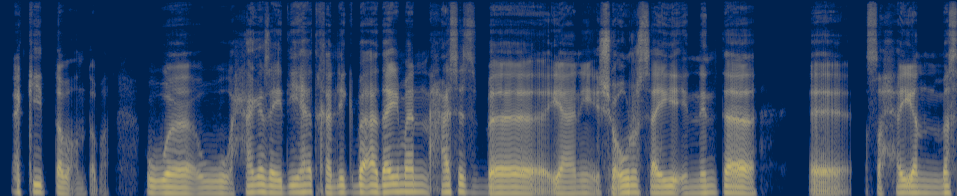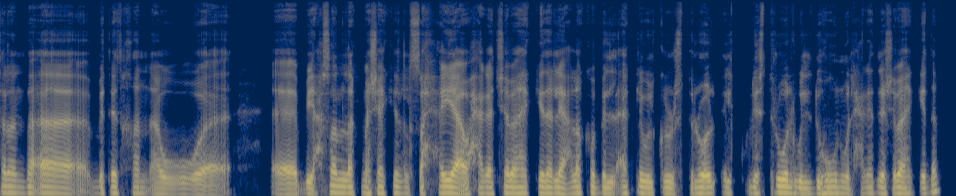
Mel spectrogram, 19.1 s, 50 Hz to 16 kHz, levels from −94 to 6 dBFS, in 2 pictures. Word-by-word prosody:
أكيد 130 -2 -3
طبعًا، 100 -3 -3
طبعًا، - - -18 0.4
و 115 -1 +2 0.3
وحاجة 110 +5 -3
زي 120 -3 +2
دي 130 +3 0
هتخلّيك 125 -1 -3
بَقى 130 0 +3
دايمًا 135 0 +2
حاسِس 130 0 -3
ب 115 0 -8 0.6
يعني 110 0 -3
شُعور 125 +3 +2
سيء، 115 -2 +1
إن 115 +1 -9
أنت 120 +1 +3 0.6
آآ - - -2 0.2
صحيًا 120 0 0
مثلًا 120 0 -2
بقى 110 -2 +1
بتتخن، 110 0 -4
أو 100 -2 -2 0.7
آآ 95 - +2
بيحصل 115 +4 +1
لك 115 - +2
مشاكل 110 0 -2
صحية 115 +2 +3
أو - - +4
حاجات 110 -1 -2
شبه 115 -2 +3
كده، 115 -1 +3
ليها 110 -1 +3
علاقة 110 +2 -1
بالأكل 110 +2 -1
والكوليسترول 110 +1 +1
الكوليسترول 115 +1 0
والدهون 110 +1 +1
والحاجات 105 +1 -4
اللي 110 -2 +1
شبه 110 0 +2
كده، 105 +7 -4
115 Hz, 130 wpm, -24 LUFS, 110-120 Hz, 0.7 s, أو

